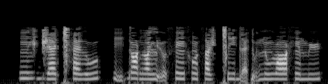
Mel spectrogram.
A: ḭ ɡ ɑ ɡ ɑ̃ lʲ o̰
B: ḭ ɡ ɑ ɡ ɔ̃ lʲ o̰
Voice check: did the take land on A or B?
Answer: A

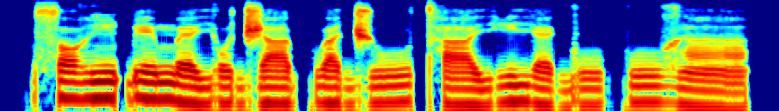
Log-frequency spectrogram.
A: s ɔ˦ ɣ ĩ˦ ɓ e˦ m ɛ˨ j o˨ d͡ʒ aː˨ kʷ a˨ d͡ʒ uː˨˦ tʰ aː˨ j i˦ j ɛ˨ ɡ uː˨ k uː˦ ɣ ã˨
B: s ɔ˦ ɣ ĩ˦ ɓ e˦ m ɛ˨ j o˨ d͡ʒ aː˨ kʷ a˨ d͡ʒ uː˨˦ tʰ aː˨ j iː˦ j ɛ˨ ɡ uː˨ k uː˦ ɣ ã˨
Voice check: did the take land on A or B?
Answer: A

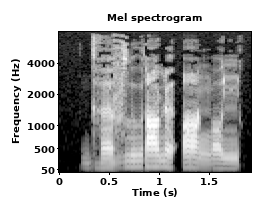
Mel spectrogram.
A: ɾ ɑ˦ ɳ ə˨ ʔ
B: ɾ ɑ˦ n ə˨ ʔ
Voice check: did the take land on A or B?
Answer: A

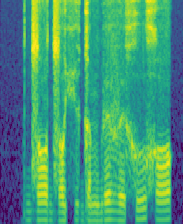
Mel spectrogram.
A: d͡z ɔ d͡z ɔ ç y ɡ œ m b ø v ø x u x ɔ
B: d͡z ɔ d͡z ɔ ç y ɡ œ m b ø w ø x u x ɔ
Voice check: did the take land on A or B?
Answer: A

